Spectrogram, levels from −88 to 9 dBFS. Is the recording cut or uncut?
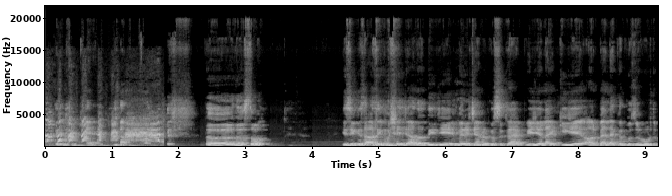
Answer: uncut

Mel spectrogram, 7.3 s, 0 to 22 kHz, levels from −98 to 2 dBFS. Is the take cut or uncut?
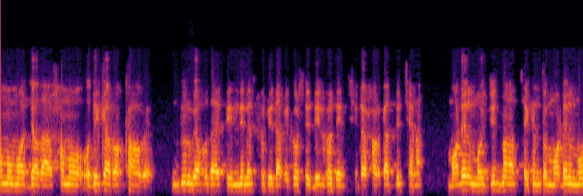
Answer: uncut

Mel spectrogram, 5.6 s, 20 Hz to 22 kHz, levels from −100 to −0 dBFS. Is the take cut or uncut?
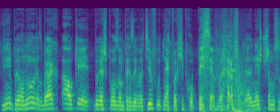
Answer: cut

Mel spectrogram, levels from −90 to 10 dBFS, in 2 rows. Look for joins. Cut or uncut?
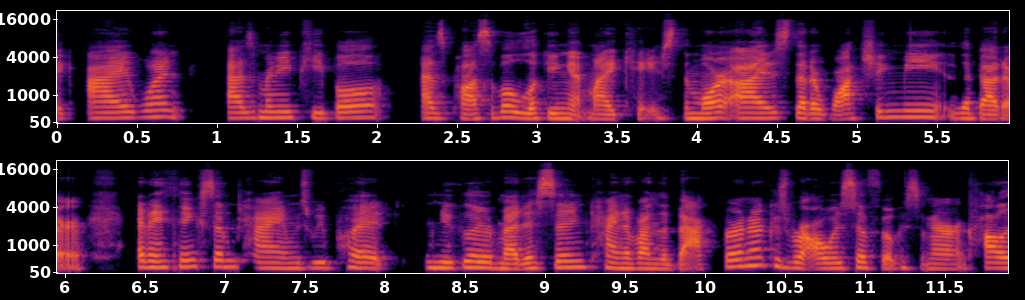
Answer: uncut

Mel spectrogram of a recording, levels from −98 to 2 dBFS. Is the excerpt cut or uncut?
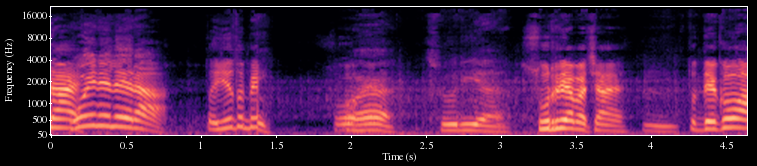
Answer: cut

